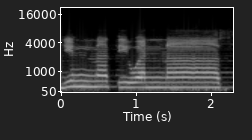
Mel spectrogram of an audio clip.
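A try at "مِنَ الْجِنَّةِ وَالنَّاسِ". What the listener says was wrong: Yo, pintar.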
